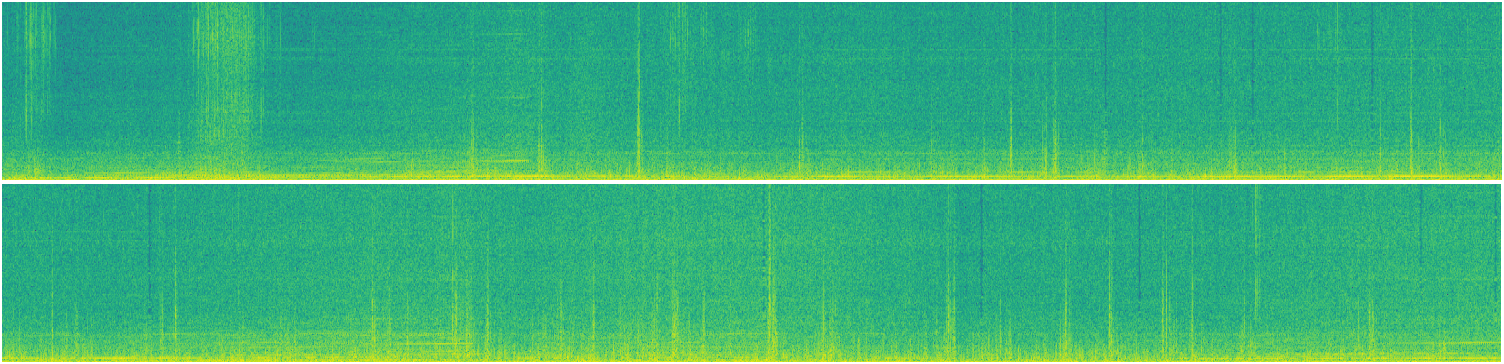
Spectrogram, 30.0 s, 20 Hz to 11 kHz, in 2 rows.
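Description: Porsche Cayman GT4's flat-six engine under hard acceleration, heard from inside the cabin over wind and road noise. It climbs in pitch after a gearchange at the start, holds high and steady, falls about seventeen seconds in, then climbs again near the end.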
